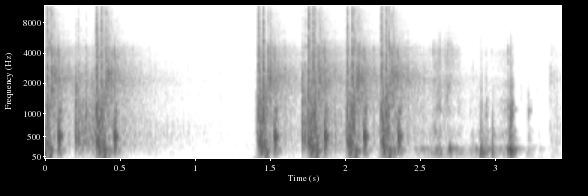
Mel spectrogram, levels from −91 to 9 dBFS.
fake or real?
fake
